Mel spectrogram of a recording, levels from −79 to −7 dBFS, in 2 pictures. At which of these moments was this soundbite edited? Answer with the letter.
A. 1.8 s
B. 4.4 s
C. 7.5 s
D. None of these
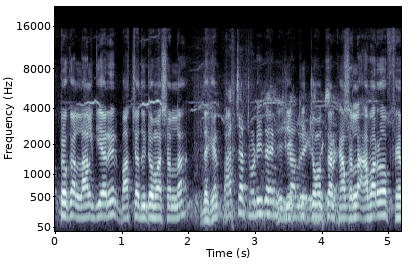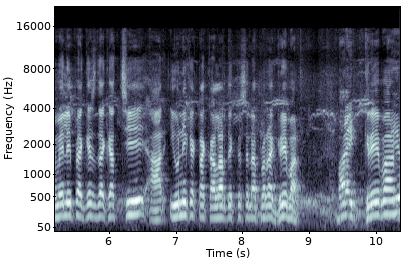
B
